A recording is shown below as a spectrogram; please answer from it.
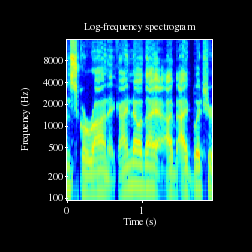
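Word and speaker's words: Skowronek: scaronic down at the so I call him shro Nick so like the way you pronounce it is is um scleronic his name is Ben scaronic I know that I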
